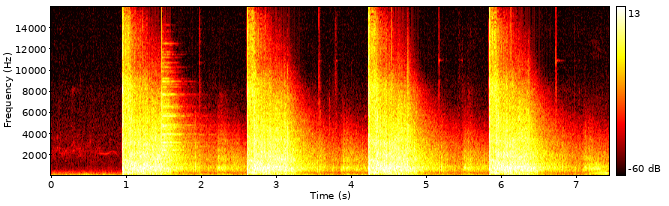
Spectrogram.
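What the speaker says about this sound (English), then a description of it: "All right, P365 at 100 yards." Four sharp, loud P365 pistol shots fired at a 100-yard target outdoors, spaced about one and a half seconds apart, each with a long decaying echo.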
